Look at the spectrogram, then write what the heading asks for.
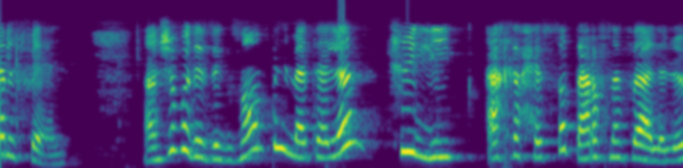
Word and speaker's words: tu lis: مثلا tu lis, آخر حصة تعرفنا فيها على لو فيرب lire وقلنا je lis, tu lis, ما كنطقوش S.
